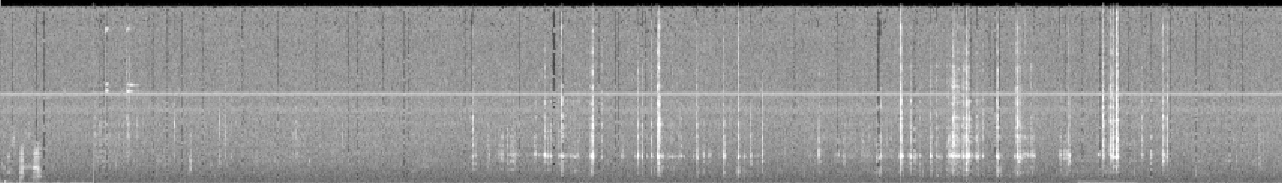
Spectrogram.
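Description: Scattered small clicks and ticks of a hand and loose pebbles knocking against rock in a shallow rock-pool gully, heard faintly with a light crackle, as the hand feels under a ledge. A brief louder rumble cuts off about a second in.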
